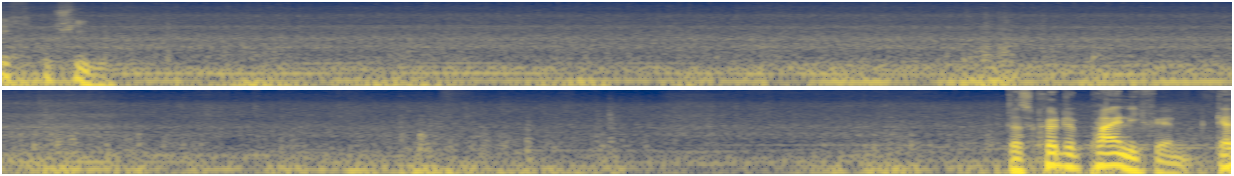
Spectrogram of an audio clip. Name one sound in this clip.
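A tractor engine hums steadily at low pitch.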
